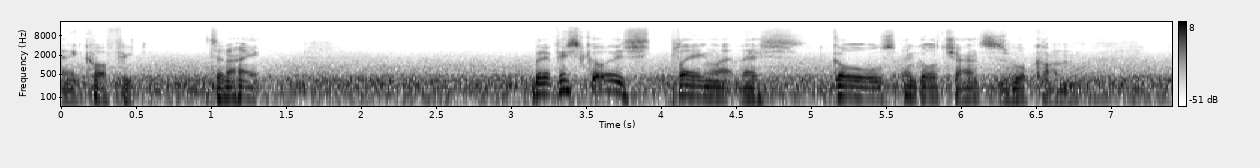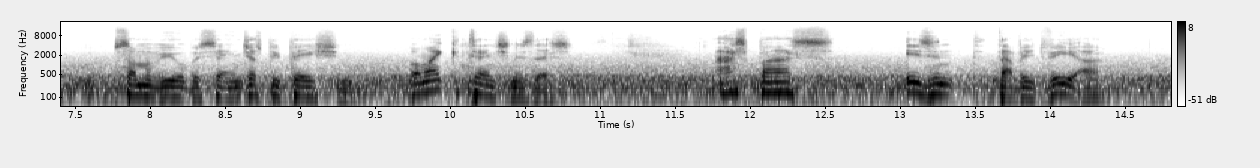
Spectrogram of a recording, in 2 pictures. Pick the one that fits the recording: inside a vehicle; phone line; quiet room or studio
inside a vehicle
